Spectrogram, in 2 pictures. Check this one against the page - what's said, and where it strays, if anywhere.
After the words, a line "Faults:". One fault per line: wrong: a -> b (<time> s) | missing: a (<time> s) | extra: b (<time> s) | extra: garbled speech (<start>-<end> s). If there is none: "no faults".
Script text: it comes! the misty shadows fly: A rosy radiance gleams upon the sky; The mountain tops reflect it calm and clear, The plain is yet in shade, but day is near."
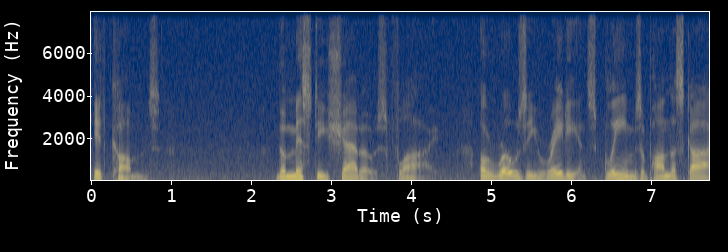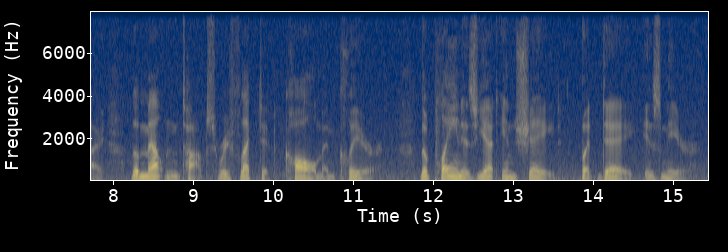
it comes! the misty shadows fly: A rosy radiance gleams upon the sky; The mountain tops reflect it calm and clear, The plain is yet in shade, but day is near."
Faults:
no faults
